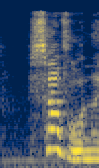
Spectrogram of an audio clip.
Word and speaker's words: Savona: Savona, già come a gente già pronunciaria no português, né?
